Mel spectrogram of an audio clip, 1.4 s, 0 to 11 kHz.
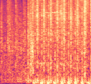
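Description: Rapid, loud machine-gun bursts in Battlefield 1, a dense rhythmic chatter of close shots running continuously.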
